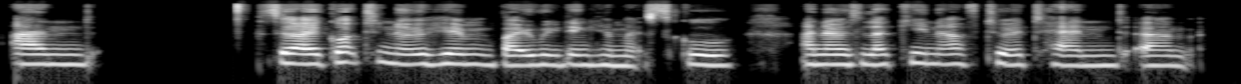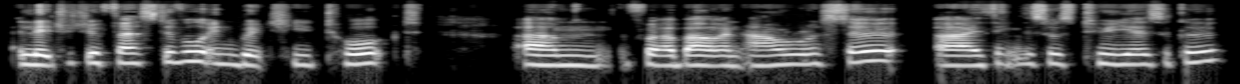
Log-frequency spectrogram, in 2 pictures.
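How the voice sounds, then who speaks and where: Teen british girl, highish voice, dry sound, polite and earnest, just chatting in an interview. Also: darkish tone, dry recording. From United Kingdom. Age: teenager, fifteen. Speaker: guest poet. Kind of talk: casual interview talk.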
